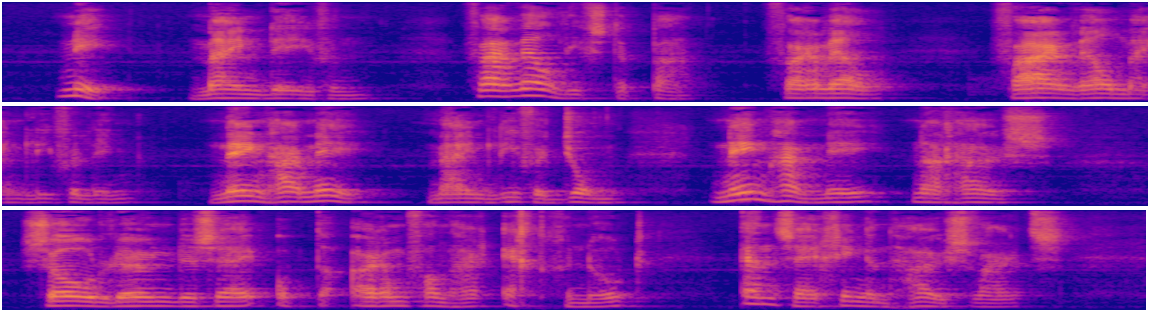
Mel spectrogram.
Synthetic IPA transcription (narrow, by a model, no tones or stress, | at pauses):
nej | mɛjnlejvən | faːrʋɛlˠlifstəpaː | faːɹʋɛlˠ | v̥aːrʋɛlˠmɛjnlivəlɪŋ | nejmɦaːɹmej | mɛjnlivəd͡ʒɔn | nejmɦaːɹmejnaːrɦœɥs | z̥owløɥndəzɛjɔb̚dəʔɑrmvɑnɦaːɹɛχtχənowt | ɛnzɛjχɪŋənɦœɥsʋaːɹts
